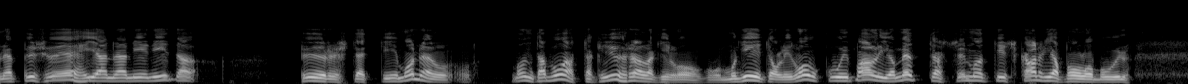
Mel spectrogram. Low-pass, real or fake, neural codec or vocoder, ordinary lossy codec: 5.4 kHz; real; none; MP3, 48 kbps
